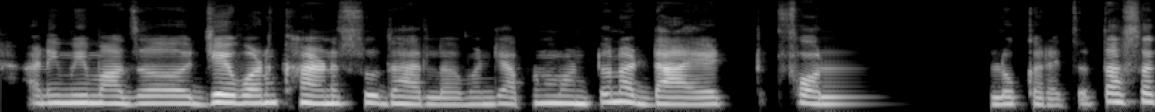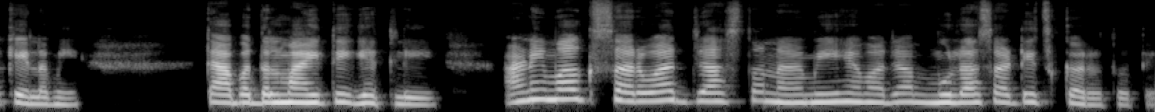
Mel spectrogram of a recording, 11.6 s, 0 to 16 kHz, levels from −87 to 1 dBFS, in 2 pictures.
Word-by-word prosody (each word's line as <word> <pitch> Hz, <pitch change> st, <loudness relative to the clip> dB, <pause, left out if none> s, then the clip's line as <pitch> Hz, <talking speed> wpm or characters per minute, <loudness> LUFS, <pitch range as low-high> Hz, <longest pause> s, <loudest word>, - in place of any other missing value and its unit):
आणि 215 Hz, +1 st, -2 dB
मी 220 Hz, 0 st, +2 dB
माझं 205 Hz, 0 st, 0 dB
जेवण 220 Hz, -1 st, +5 dB
खाणं 210 Hz, -2 st, +4 dB
सुधारलं, 195 Hz, -5 st, -2 dB
म्हणजे 185 Hz, +2 st, -6 dB
आपण 190 Hz, +3 st, -5 dB
म्हणतो 210 Hz, +1 st, -1 dB
ना 245 Hz, 0 st, +3 dB
डायट 190 Hz, -1 st, +3 dB, 0.3 s
फॉलो 190 Hz, -1 st, -6 dB
करायचं 165 Hz, -3 st, -8 dB
तसं 250 Hz, 0 st, +1 dB
केलं. 200 Hz, -5 st, +1 dB
मी 180 Hz, -1 st, -6 dB, 0.7 s
त्याबद्दल 230 Hz, 0 st, +4 dB
माहिती 230 Hz, 0 st, +5 dB
घेतली 195 Hz, -5 st, -3 dB, 0.4 s
आणि 300 Hz, +6 st, +3 dB
मग 320 Hz, 0 st, +3 dB
सर्वात 275 Hz, 0 st, +2 dB
जास्त 260 Hz, +1 st, -2 dB
ना, 230 Hz, -2 st, 0 dB
मी 240 Hz, +1 st, 0 dB
हे 250 Hz, -1 st, 0 dB
माझ्या 240 Hz, 0 st, -3 dB
मुलासाठीच 230 Hz, 0 st, -1 dB
करत 175 Hz, -6 st, -6 dB
होते 170 Hz, -1 st, -15 dB
220 Hz, 155 wpm, -22 LUFS, 190-235 Hz, 0.7 s, जेवण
